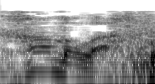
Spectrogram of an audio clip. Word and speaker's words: Kamala: think of Kamala, right? The word comma, like a comma in a sentence, comma, period.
